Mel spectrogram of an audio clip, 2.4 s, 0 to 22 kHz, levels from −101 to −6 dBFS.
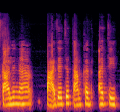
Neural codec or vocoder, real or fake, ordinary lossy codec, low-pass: none; real; AAC, 48 kbps; 14.4 kHz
